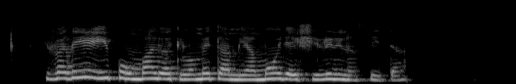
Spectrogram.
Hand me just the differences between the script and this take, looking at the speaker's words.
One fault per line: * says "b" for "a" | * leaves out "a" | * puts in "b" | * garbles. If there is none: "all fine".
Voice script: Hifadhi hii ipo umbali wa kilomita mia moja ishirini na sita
all fine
